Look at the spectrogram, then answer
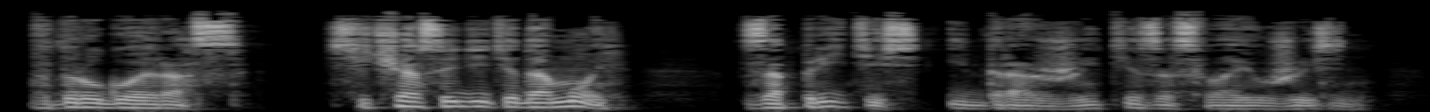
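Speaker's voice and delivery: ordinary delivery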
